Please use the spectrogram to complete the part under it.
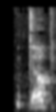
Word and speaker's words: Delp: Delp, Delp, it rhymes with kelp.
